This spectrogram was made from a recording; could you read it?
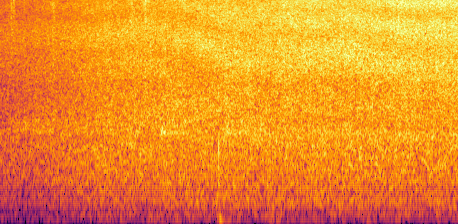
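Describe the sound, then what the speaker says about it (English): Rushing water at Sandoa Waterfall in Bhimber, Azad Kashmir, forms a broad, steady roar that swells slightly over the first second and then holds constant, with a hint of wind on the microphone. "This is Sandoa Waterfall."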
